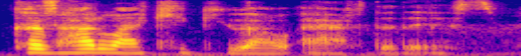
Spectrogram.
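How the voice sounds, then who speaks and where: A young woman teacher, giving a candid vlog update straight to her viewers, often soft and subdued. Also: lowish voice, a little fast, a little hiss or hum.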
